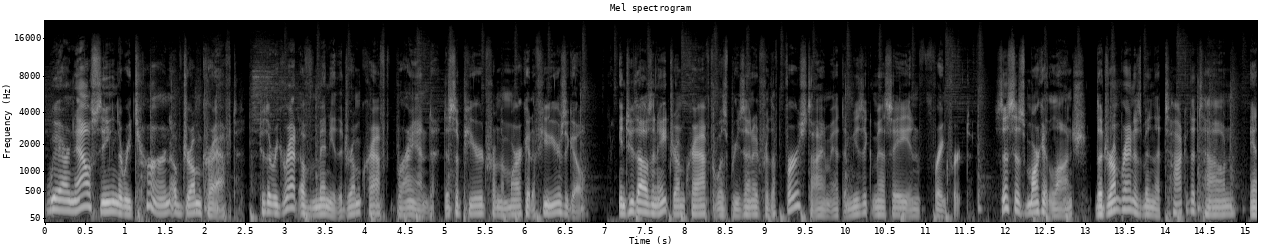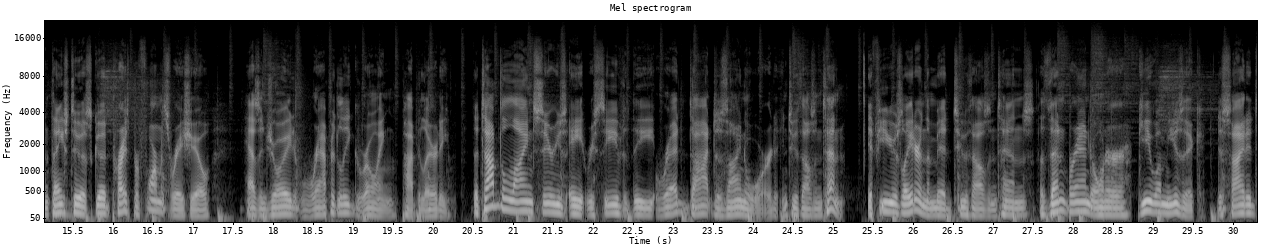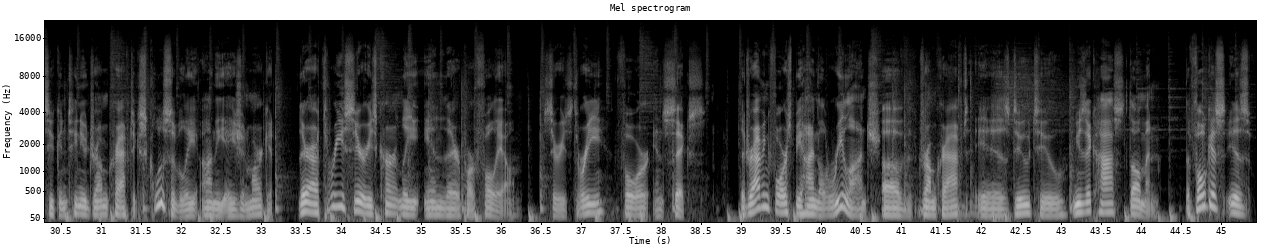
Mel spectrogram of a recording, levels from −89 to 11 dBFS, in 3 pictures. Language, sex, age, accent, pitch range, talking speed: English, male, 50-69, American, 95-130 Hz, 170 wpm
